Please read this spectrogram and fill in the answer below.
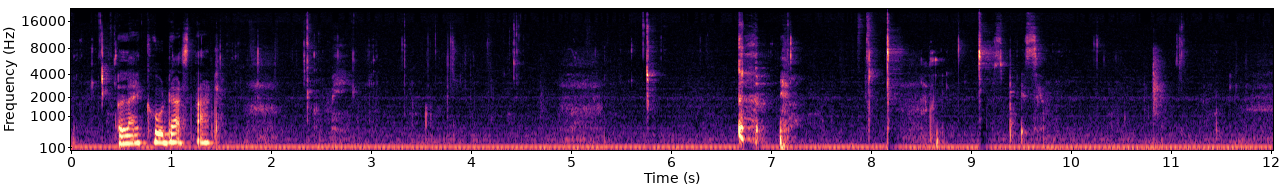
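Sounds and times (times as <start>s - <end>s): wet chewing clicks: 0.0s - 0.5s, 1.4s - 4.6s, 5.3s - 6.0s, 7.9s - 9.5s, 10.2s - 10.4s, 11.0s - 11.7s
person coughing: 6.7s - 7.4s.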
